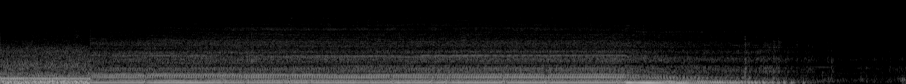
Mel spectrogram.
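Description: A car engine idles outside, then winds down and stops.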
